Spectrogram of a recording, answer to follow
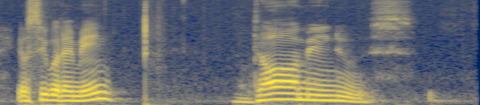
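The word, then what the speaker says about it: dominus: dactyls and they are Latin words whose accent is falls on the second to the third to last syllable the third to last syllable you'll see what I mean dami news dami news how do you remember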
